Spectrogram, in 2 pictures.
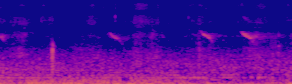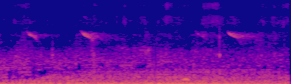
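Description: A small bird chirping over and over, each chirp a quick high downward sweep, about one every half second, over a low rumble.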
